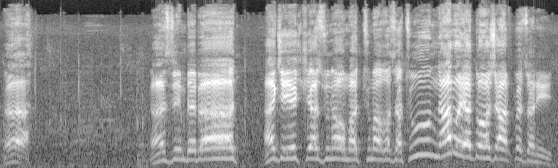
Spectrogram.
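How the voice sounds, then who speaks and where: An actor playing a blustering local strongman who shouts orders to the townsfolk in a dubbed TV drama. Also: high voice, animated, husky, exaggerated voice. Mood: commanding.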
